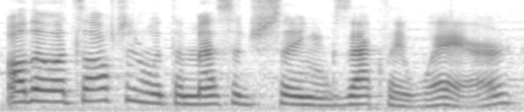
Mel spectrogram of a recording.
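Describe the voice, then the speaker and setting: A woman's voice: fairly high pitch, expressive, fairly quick. A woman streaming a game, reading visual novel narration aloud and adding casual asides. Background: soft music.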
